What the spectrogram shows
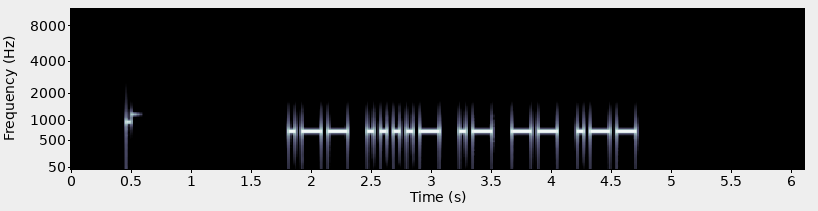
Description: Morse code, heard as a keyed tone, about 22 wpm, 700 Hz. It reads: W4AMW
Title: NA SOTA Chaser Callsigns 22wpm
